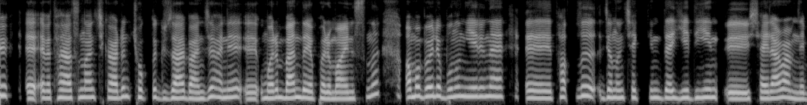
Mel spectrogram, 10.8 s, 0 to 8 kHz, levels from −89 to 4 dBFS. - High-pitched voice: Yes, high, 215 Hz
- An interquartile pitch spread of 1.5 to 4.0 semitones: Yes, average, 2.8 semitones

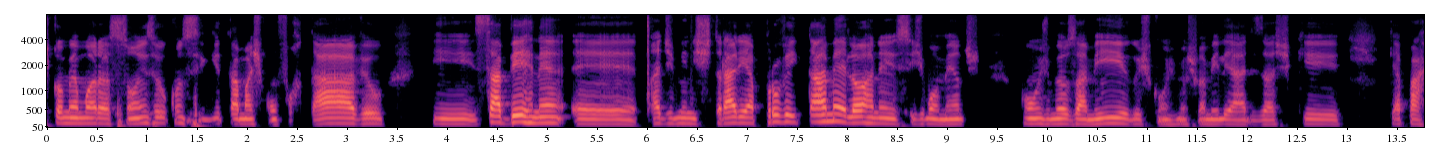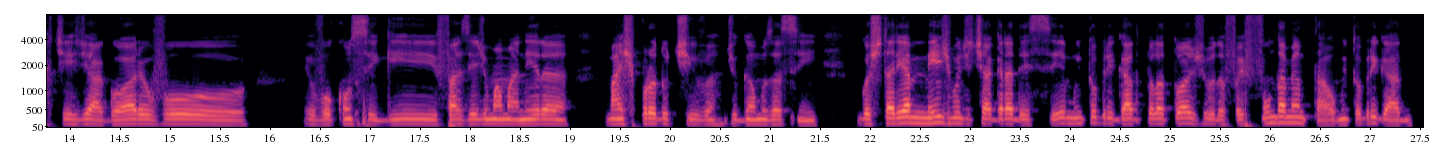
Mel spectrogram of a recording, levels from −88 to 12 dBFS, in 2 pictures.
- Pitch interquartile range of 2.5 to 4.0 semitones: Yes, average, 2.8 semitones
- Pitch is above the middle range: No, low, 125 Hz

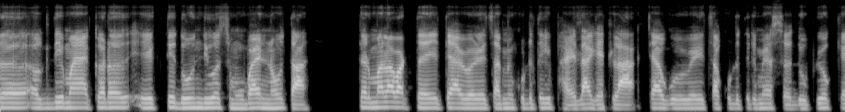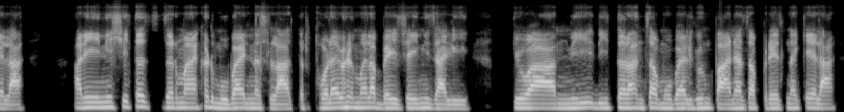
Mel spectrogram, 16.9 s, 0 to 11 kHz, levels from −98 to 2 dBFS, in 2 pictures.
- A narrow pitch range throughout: Yes, narrow, 1.7 semitones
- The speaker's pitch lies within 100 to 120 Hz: No, low, 135 Hz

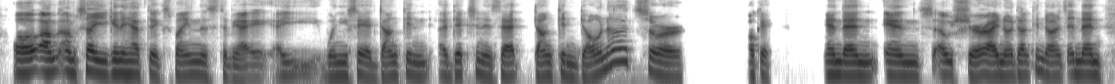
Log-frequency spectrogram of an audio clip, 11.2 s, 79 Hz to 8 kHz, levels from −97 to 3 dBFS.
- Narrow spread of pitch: Yes, narrow, 2.0 semitones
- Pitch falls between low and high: No, low, 130 Hz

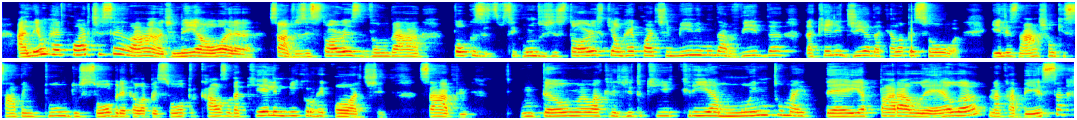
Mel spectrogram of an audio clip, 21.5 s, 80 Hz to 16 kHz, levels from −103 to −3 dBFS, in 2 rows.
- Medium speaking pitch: No, high, 220 Hz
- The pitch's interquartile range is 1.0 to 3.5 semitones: Yes, average, 3.2 semitones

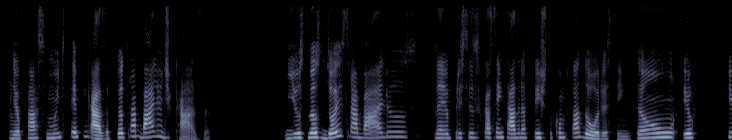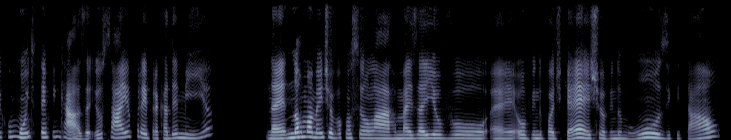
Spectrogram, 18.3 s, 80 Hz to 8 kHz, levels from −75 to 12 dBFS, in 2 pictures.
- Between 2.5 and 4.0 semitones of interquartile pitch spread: No, average, 4.4 semitones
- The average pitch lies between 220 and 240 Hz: Yes, high, 230 Hz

